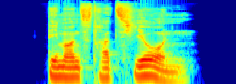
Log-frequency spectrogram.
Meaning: 1. demonstration (act of demonstrating) 2. demonstration (show of military force) 3. demonstration (rally, protest, march)
- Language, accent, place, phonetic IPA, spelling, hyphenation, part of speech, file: German, Germany, Berlin, [demɔnstʁaˈt͡si̯oːn], Demonstration, De‧mons‧tra‧ti‧on, noun, De-Demonstration.ogg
